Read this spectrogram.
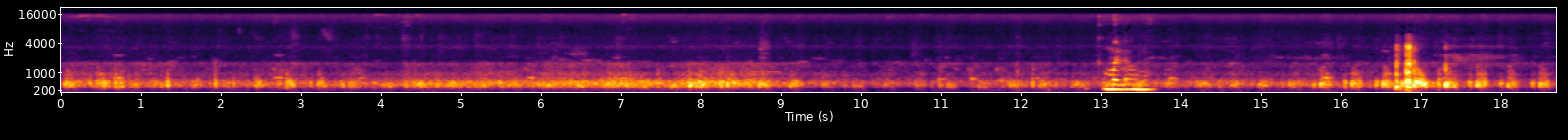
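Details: Fetal heartbeat at 14 weeks 5 days of pregnancy on a handheld Doppler: fast whooshing beats about 150 a minute, with static and probe noise.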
